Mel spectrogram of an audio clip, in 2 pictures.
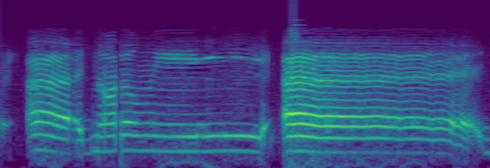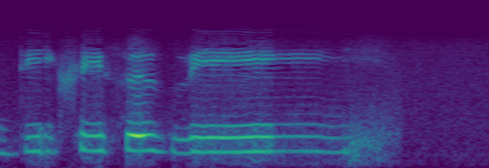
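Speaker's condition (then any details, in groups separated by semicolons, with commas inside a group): Cerebral palsy; stutters from speech muscle spasms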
